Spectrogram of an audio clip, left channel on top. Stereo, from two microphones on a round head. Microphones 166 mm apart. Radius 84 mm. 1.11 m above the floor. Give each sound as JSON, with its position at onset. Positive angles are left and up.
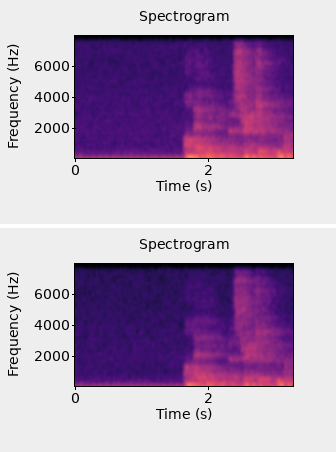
{"t": 1.6, "sound": "a man speaking", "side_deg": 25, "distance_m": 3.5}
